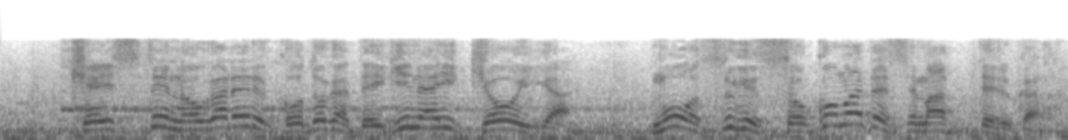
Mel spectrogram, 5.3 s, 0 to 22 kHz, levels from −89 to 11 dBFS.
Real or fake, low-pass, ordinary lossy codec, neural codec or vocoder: fake; none; none; codec, 16 kHz, 8 kbps, FunCodec, trained on Chinese and English, 25 frames a second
